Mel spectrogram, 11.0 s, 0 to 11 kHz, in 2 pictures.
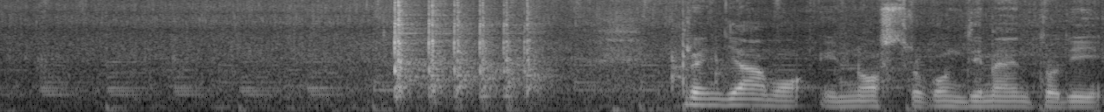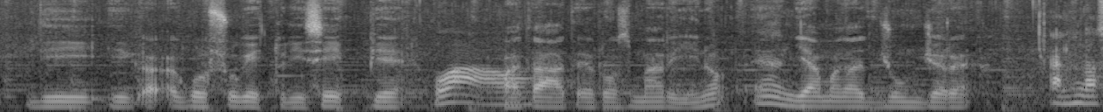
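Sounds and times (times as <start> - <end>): risotto simmering and sizzling: 0.0 - 11.0
soft background music: 0.0 - 11.0.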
